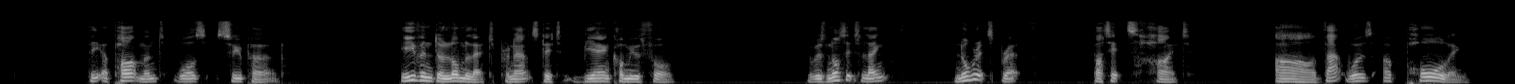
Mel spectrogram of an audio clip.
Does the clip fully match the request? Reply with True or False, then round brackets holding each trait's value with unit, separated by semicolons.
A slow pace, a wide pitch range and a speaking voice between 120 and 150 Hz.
True (105 wpm; 5.9 semitones; 135 Hz)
